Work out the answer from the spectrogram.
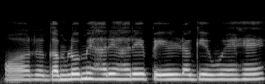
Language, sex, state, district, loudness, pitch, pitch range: Hindi, female, Madhya Pradesh, Bhopal, -13 LUFS, 230 Hz, 225-240 Hz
